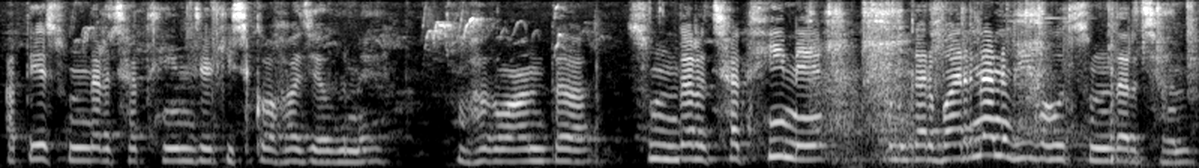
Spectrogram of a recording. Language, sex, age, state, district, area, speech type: Maithili, female, 30-45, Bihar, Muzaffarpur, urban, spontaneous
